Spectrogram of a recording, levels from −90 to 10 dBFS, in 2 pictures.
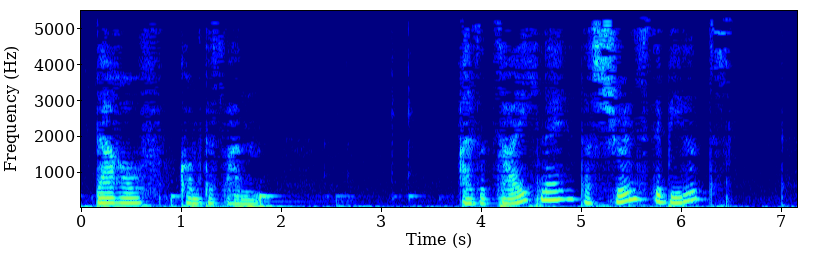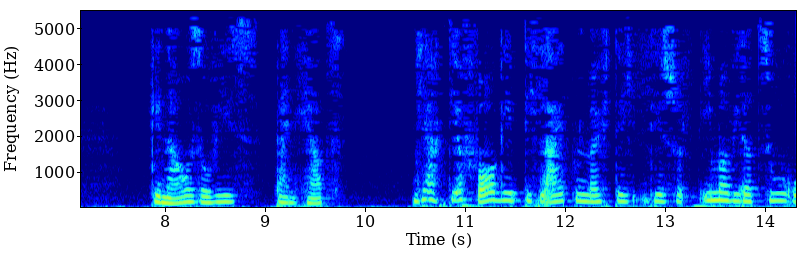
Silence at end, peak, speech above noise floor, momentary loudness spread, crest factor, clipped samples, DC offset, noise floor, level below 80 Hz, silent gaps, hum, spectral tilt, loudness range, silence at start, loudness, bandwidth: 0 s; -22 dBFS; 25 dB; 10 LU; 20 dB; under 0.1%; under 0.1%; -64 dBFS; -54 dBFS; none; none; -7.5 dB/octave; 5 LU; 0 s; -41 LUFS; 5.4 kHz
